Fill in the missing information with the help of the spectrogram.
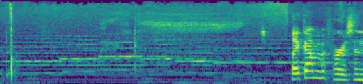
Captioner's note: squeeking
